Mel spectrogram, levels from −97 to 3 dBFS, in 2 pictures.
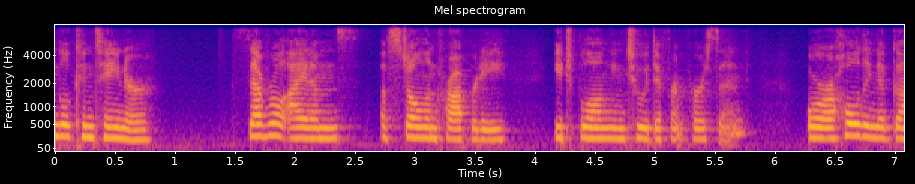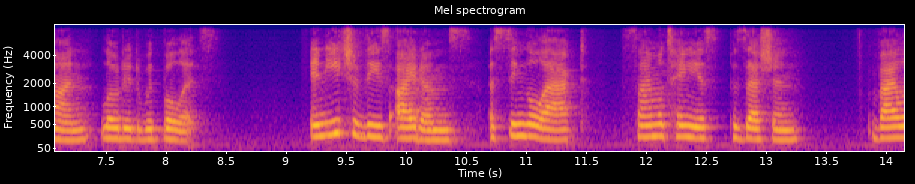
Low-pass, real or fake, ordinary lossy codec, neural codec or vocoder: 7.2 kHz; fake; Opus, 64 kbps; codec, 16 kHz, 0.4 kbps, LongCat-Audio-Codec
